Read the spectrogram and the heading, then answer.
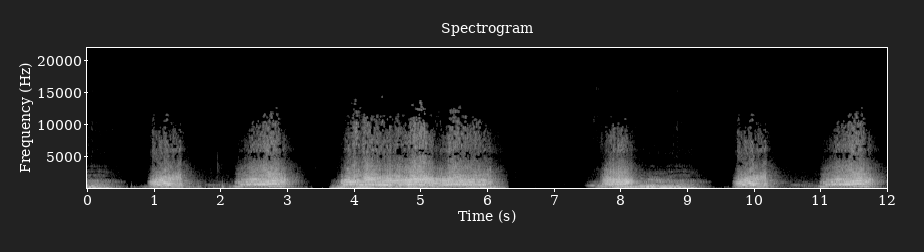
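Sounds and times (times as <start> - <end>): harsh calls of large animal: 2.2 - 6.3, 7.5 - 12.0.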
